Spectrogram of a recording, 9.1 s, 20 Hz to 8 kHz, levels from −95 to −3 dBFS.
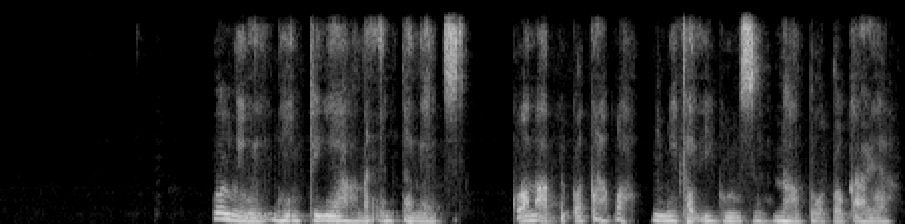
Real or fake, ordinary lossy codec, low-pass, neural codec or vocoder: fake; none; 7.2 kHz; codec, 24 kHz, 1.5 kbps, HILCodec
